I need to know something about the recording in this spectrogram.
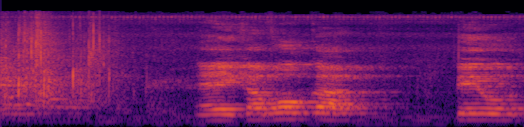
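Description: A man speaks steadily into a microphone nearby.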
